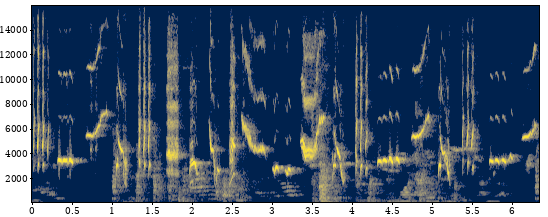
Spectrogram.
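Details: Oriental magpie-robin in competitive duel singing, said to keep fighting in song all day; loud, restless song of clear whistles, harsh buzzy notes and quick trills, phrases following almost without pause.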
